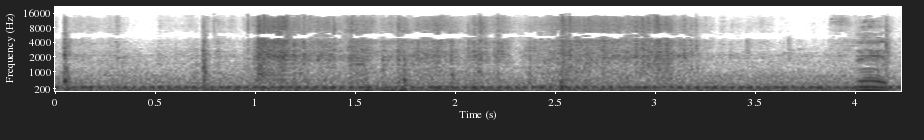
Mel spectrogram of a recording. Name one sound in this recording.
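A cardboard box rustles.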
